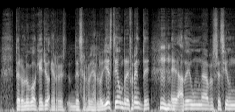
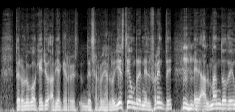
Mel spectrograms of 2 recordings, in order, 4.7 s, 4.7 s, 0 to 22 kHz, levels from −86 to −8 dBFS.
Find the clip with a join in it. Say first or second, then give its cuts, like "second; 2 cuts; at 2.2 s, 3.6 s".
first; 3 cuts; at 1.0 s, 2.6 s, 3.7 s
